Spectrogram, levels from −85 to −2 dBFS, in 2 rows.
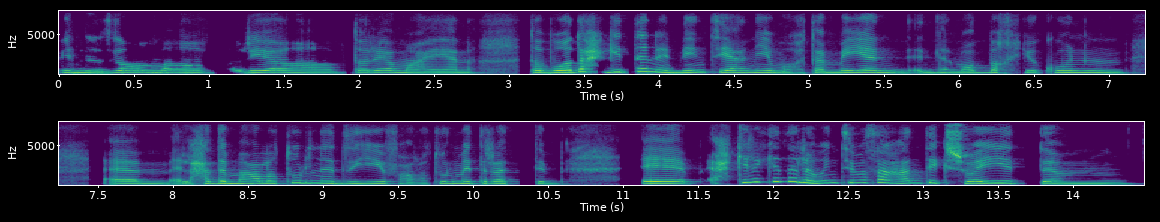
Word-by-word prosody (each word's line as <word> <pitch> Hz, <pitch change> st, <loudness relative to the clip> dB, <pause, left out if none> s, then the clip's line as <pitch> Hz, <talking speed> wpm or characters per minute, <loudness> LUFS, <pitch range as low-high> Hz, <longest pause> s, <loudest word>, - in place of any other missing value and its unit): بالنظام 255 Hz, +3 st, -1 dB
آه. 230 Hz, 0 st, -2 dB
بطريقة 235 Hz, +2 st, -1 dB, 0.3 s
بطريقة 230 Hz, +3 st, -3 dB
معيّنة. 210 Hz, -2 st, -3 dB, 0.3 s
طب 240 Hz, -3 st, +2 dB
واضح 280 Hz, +5 st, +5 dB
جدًا 315 Hz, +6 st, +1 dB
إن 275 Hz, -11 st, +2 dB
أنتِ 295 Hz, +5 st, -1 dB
يعني 260 Hz, -1 st, +1 dB
مُهتميّة 220 Hz, +5 st, +1 dB
إن 230 Hz, -4 st, -2 dB
إن 215 Hz, 0 st, -3 dB
المطبخ 225 Hz, +5 st, -3 dB
يكون 245 Hz, -1 st, -1 dB, 0.5 s
آمم 230 Hz, -2 st, +1 dB
إلى 225 Hz, -1 st, -3 dB
حدٍ 265 Hz, +3 st, +1 dB
ما 265 Hz, 0 st, +4 dB
على 285 Hz, +1 st, +2 dB
طول 305 Hz, 0 st, -1 dB
نظيف، 235 Hz, 0 st, -2 dB
على 210 Hz, -1 st, -9 dB
طول 260 Hz, +5 st, -4 dB
مترتّب. 235 Hz, -4 st, -3 dB, 0.5 s
آآ 255 Hz, -2 st, +6 dB
احكِ -, -, -3 dB
لي -, -, +2 dB
كده 480 Hz, -7 st, +4 dB
لو 285 Hz, -, +1 dB
أنتِ 345 Hz, +1 st, -4 dB
مثلًا 355 Hz, +1 st, 0 dB
عندِك 310 Hz, +2 st, -3 dB
شويّة 285 Hz, +1 st, +3 dB
م 210 Hz, -2 st, -2 dB
245 Hz, 150 wpm, -21 LUFS, 225-275 Hz, 0.5 s, آآ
